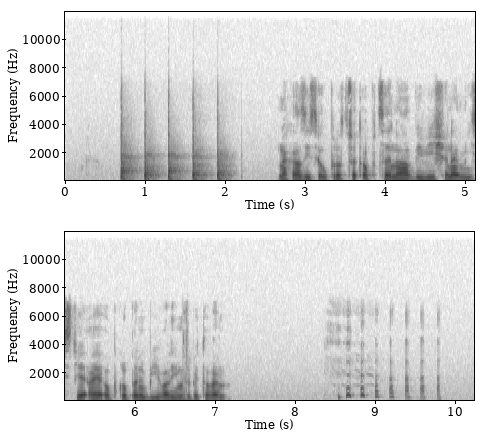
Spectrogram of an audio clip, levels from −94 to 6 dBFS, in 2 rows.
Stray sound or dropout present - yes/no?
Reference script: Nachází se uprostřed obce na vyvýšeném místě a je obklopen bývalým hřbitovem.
yes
